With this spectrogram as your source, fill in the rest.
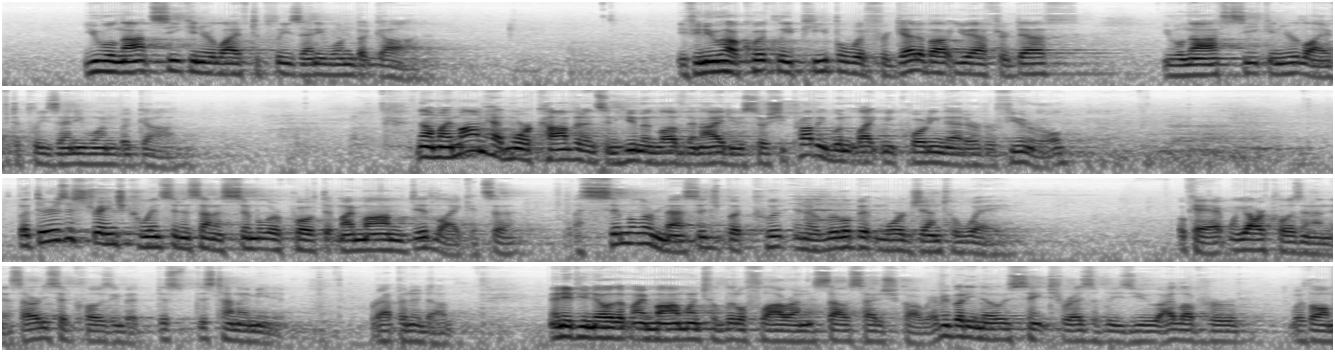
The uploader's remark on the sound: the funeral sermon I preached at my parents' parish at a Mass in English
